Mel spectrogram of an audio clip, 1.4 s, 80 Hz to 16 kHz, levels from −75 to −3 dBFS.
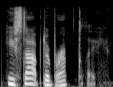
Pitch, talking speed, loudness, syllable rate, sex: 200 Hz, 125 wpm, -14 LUFS, 4.8 syllables/s, female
